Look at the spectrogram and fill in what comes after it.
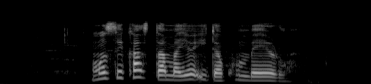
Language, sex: Venda, female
